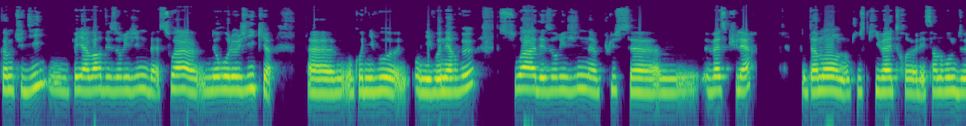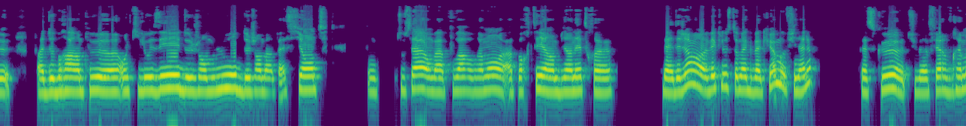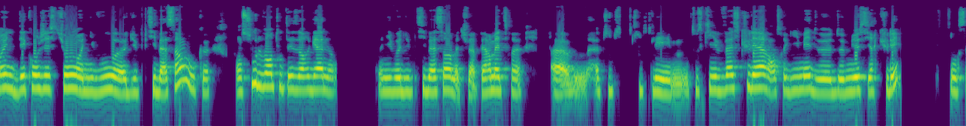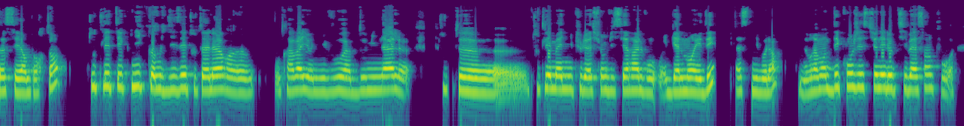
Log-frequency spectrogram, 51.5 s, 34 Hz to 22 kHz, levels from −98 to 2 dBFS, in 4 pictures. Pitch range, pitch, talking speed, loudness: 200-230 Hz, 215 Hz, 175 wpm, -12 LUFS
